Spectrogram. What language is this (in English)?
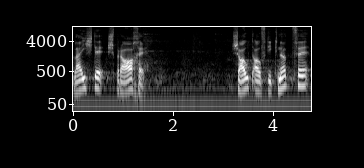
Swiss German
